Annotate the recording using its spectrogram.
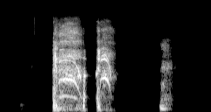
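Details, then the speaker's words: Cough from an adult podcast host at the end of a recorded show. "cough right there I got it I gotta stop this recording"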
